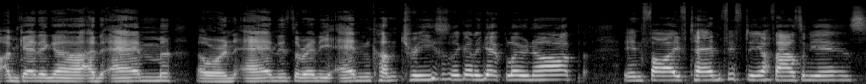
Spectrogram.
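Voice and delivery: very slow, drawling fortune-teller style voice. Mocking the other speaker's forecasts: imitating Nick doing a prediction. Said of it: "here's my impression of you doing a prediction".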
